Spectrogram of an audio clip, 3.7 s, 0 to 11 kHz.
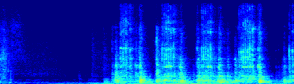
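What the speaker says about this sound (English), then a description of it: "loosen this nut up and we can take the bottom pieces off." A ratchet wrench loosening a nut on the front end of a 1976 Harley-Davidson FLH: after a quiet moment, a quick series of close, crisp clicking strokes in a regular rhythm.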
